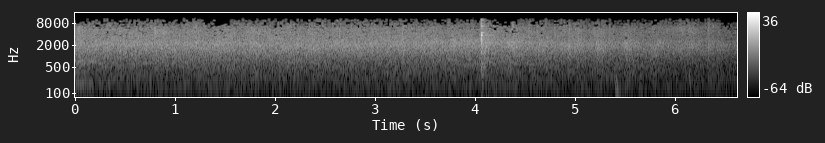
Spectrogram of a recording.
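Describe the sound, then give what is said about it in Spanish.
An audience at a church worship service claps steadily throughout as the preacher calls for applause, a dense wash of many hands applauding at a fairly constant level, with one sharp louder clap standing out near the middle. “Dele palmas, dele palmas, dele palmas.”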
